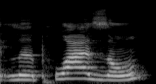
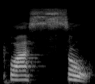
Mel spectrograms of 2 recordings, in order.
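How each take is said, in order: First: "poison" in French, with a buzzing z in the middle; Z sound. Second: "poisson" with a hissed s in the middle; clear S sound. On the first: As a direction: say "le poison" as luh pwah-ZOH. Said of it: "that means poison". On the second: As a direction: say "poisson" as pwah-SSOH, with s, not z. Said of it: "Make sure you have the s sound". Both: Shown as a demonstration.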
